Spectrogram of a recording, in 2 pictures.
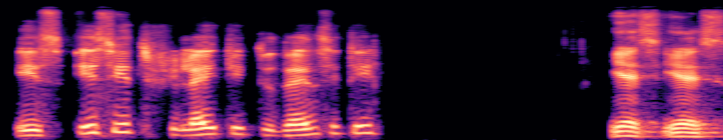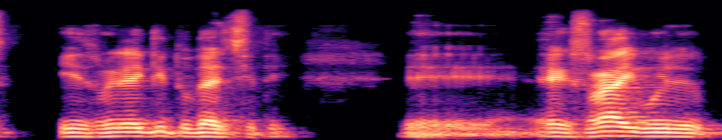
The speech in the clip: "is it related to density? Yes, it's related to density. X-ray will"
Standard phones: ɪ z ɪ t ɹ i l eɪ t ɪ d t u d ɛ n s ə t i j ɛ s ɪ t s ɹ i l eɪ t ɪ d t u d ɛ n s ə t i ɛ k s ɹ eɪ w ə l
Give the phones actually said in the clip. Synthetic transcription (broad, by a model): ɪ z ɪ t ɹ i l eɪ t ɪ d t u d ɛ n s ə t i j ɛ s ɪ s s ɹ i l eɪ t ɪ d t u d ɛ n s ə t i ɛ k s ɹ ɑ w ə l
